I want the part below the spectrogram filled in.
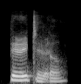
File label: "peripteral", Indian; Dictionary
